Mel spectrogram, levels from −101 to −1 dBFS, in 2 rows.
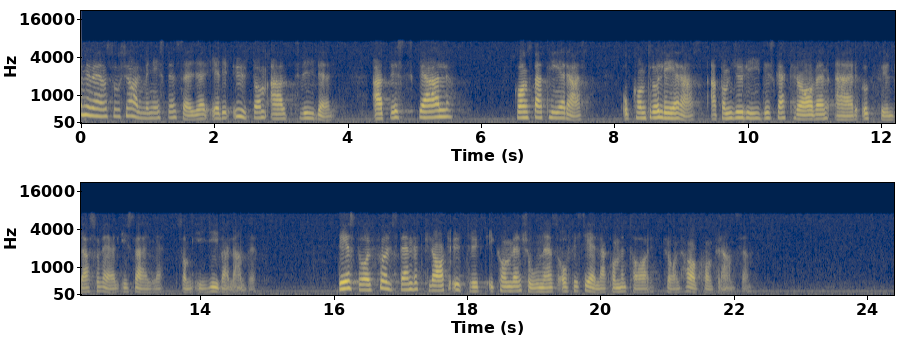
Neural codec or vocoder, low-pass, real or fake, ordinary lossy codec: codec, 16 kHz, 16 kbps, FreqCodec, smaller model; 7.2 kHz; fake; Opus, 16 kbps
